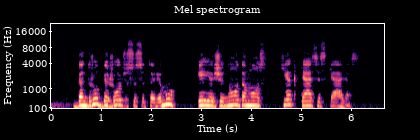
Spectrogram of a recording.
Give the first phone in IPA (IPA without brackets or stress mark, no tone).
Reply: bʲ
